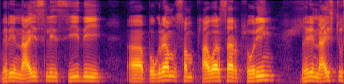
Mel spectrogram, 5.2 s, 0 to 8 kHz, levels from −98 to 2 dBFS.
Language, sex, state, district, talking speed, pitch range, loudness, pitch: English, male, Odisha, Malkangiri, 160 wpm, 125-145 Hz, -16 LUFS, 135 Hz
